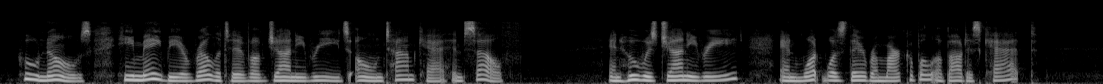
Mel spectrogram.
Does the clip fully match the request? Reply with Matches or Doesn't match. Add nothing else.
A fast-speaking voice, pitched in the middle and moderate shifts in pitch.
Doesn't match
